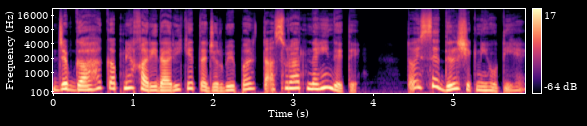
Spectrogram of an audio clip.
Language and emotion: Urdu, sad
